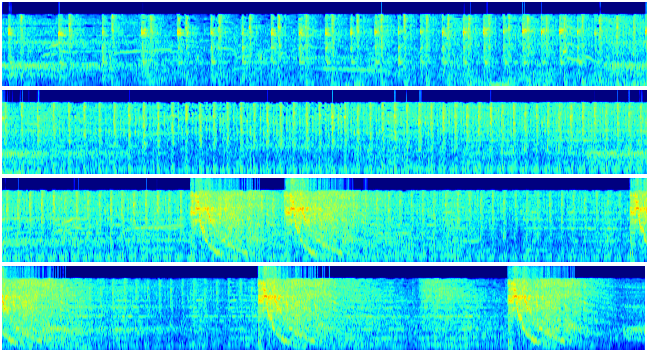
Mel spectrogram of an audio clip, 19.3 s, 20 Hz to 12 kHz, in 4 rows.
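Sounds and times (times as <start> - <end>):
car engine cranking to start: 0.0 - 19.2.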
